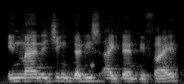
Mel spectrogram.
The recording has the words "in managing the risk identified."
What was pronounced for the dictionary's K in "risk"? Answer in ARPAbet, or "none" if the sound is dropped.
none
